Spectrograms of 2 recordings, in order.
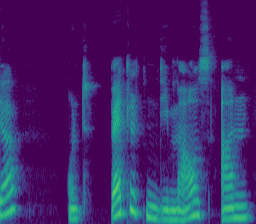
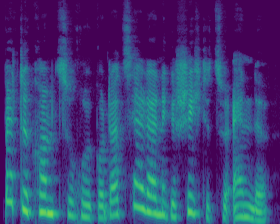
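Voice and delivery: calling after; 6 semitones higher, 3 dB louder than usual. A narrator's reading. Alice calling after the mouse. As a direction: call out pleading. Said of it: "rief Alice ihr nach".

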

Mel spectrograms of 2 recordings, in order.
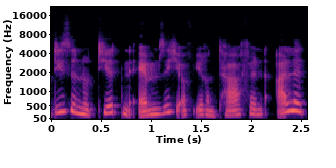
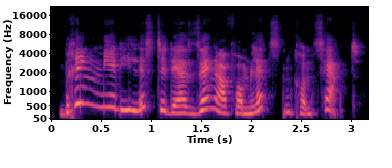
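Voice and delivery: high, loud imperious command; haughty queen commands; 11 semitones higher, 8 dB louder than usual. A narrator's reading. Queen orders.

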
